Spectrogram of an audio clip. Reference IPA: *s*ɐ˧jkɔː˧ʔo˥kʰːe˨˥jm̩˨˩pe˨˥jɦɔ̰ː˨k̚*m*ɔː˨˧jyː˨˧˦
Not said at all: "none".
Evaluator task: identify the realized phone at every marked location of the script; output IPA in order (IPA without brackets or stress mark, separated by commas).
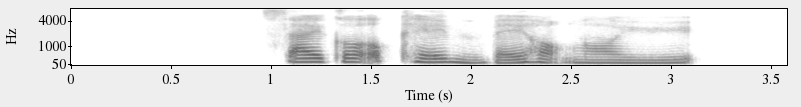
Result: s, ŋ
